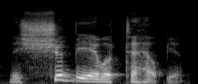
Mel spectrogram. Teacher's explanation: And the to becomes ta.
